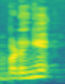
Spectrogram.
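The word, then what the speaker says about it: pain: पा हो गया तो पी ए आई एन पा एन टी आर ए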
